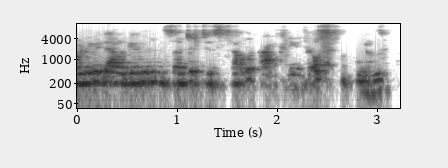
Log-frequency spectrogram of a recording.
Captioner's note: speaking faintly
